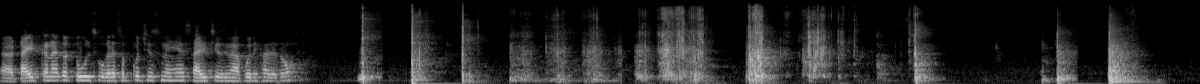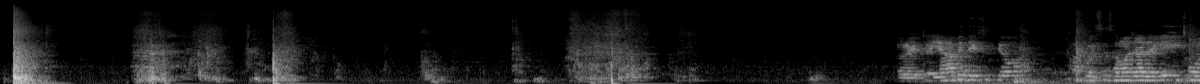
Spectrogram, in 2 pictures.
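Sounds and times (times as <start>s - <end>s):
scissors cutting plastic wrap: 4.6s - 9.2s
cardboard ripping and tearing: 5.1s - 8.7s.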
